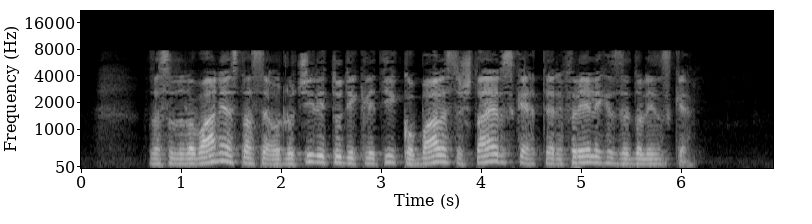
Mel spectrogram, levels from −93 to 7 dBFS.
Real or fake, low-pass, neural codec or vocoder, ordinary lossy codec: real; 19.8 kHz; none; AAC, 24 kbps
